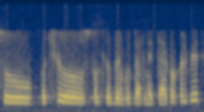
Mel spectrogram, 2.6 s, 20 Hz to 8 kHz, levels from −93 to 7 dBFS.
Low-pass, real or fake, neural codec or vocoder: 7.2 kHz; real; none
